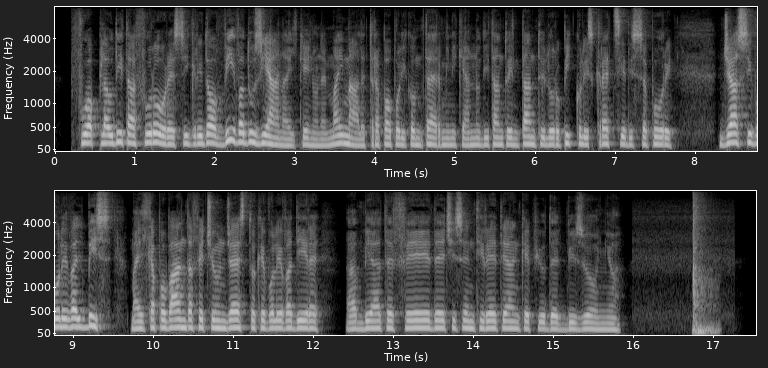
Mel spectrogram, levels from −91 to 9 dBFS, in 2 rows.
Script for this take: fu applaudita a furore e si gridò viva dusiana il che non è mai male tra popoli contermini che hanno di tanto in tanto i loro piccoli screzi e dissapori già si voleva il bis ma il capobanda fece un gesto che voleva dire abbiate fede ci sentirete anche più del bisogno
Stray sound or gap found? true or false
true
